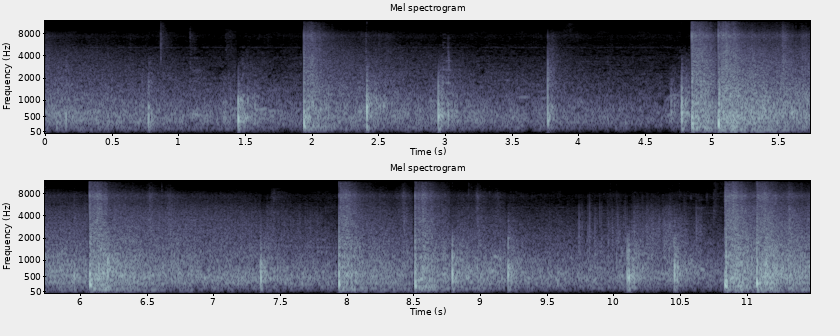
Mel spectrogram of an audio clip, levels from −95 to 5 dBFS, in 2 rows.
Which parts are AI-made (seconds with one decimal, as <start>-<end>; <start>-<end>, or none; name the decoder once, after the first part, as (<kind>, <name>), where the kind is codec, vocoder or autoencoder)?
10.1-11.5 (vocoder, Vocos)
